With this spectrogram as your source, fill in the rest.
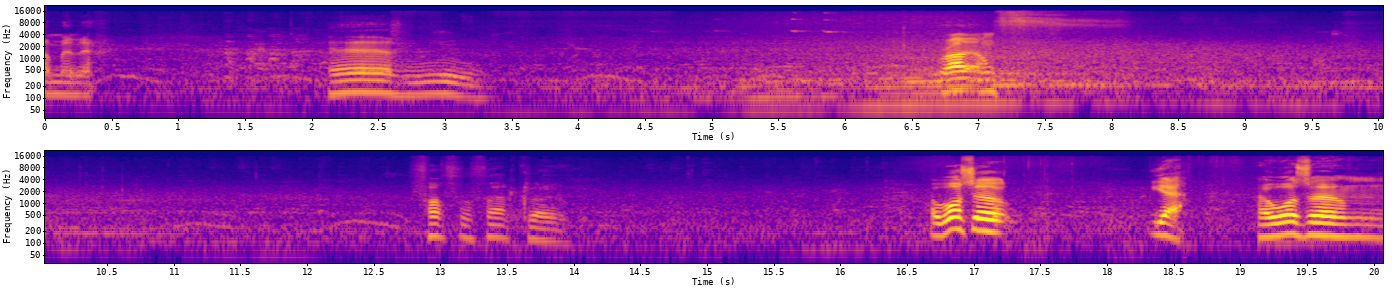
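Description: A middle-aged man speaks close up, calmly and with pauses.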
